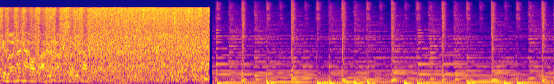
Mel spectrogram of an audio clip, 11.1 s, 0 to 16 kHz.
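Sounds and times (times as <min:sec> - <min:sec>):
heavy rain falling: 0:00.0 - 0:04.2.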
